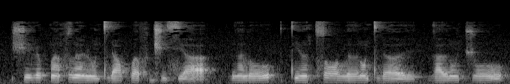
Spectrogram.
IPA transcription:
ʃ i ɭ ə p ã f l ã ɭ õ tʲ l ɑ p ɐ f d͡ʒ i sʲ a | ɡ ã l o | tʲ ɐ̃ t͡s ɔ l ə ɾ ɔ̃ tʲ l ɐ ɪ̯ | ɡ a ə̯ ɾ õ t͡ʃ o

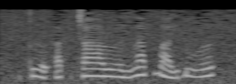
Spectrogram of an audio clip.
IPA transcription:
t̪ ɨ˨˩˦ ə̯ ʔ a˨˩ k̚ c aː˧ ɹ ə˨˩˦ j l a˦˥ k̚ w a˨˩˦ j ɗ u˧˥ ə̯

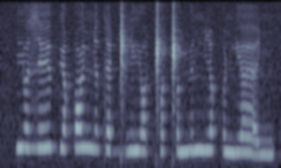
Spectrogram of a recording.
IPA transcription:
j ə z e pʲ e qʷ ə˞ ɲ ʌ t ɛ ɡ͡ǁ i j ʌ ǁ ʌ ǁ ə mʲ ʊ ɲ i qʷ ə ɲ j ɛ ɲ

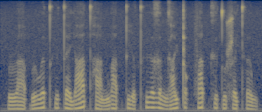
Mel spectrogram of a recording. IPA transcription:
ɹ aː˨˩ p̚ ɹ u˧˥ ə̯ t̪ʰ ɨ˨˩ t̪ ɛ˨˩ j aː˧˥ t̪ʰ a˨˩˨ n w a˨˩ t̚ t̪ i˨˩˨ ə̯ t̪ʰ ɨ˧ ə̯ ɣ ə˨˩ ŋ ɣ a˧˥ j ʈ ɔ˨˩ k̚ f a˦˥ t̚ x ɨ˨˩ t̪ u˨˩ ʂ ə˨˩ j t̪ʰ ə˨˩ w

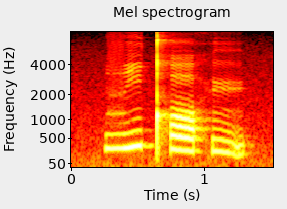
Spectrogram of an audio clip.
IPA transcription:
v i ǃʰ ɔ h y

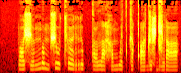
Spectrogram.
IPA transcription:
p ɔ˨˦ ʃ ɵ˨˦ ŋ o˥˩ m ʃ u˥˩ tʰ ɵ˥˩ r u˥˩ p k o˨˦ ðˤ e˨˦ h ɔ˨˦ m w ɘ˨˦ t k ɘ˨˦ qʼ ɑ˨˦ d ɘ˥˩ ʂ d͡ʑ u˨˦ ɾ ɑ˨˦

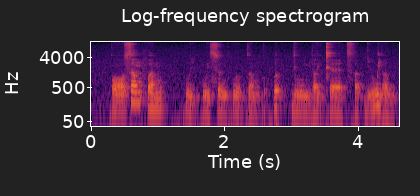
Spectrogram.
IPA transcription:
k ɔː˨ s ɐ˥ m f ɐ˧ m | kʷ iː˨˩ kʷ ɐ˨˩ j s ɵ˨ n kʷ ɐ˨ w k ɐ˨ m k ʊ˨ k̚ l ʊ˥ k̚ ɐ˧ k̚ j uː˨ m j ɐ˨˧ j kʰ ɛː˨ t͡sʰ ɐ˨ k̚ iː˨˥ w j ɐ˨˩ w

